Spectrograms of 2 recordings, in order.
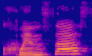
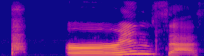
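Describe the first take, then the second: First: "quincess" with a kw sound starting princess, higher and louder; wrong beginning sound. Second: "princess" with a split-off p and held r, loud; stretched beginning sound. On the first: Teacher tests the wrong blend for kindergartners, qu substituted. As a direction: swap the opening pr for qu in "quincess". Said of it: "which together says qu". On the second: Teacher shows kindergartners the right blend, drawn-out pr. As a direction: pop the "p", then stretch the r into "princess". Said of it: "listening for that beginning sound". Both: Shown as a demonstration.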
